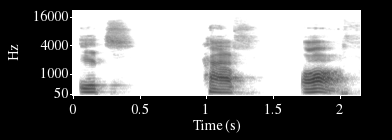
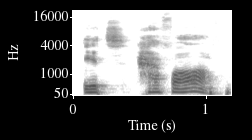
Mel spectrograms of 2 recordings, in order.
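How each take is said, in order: First: "It's... half... off", a pause between words; deliberate, broken-up "It's half off"; word-by-word repeat. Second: "half off" drawn out a little; slow reveal on "half off"; drawn-out announcement. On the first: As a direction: repeat "half off" slowly, spacing each word. Wife repeats answer word by word. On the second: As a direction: announce "half off" as one slow, unbroken phrase. Wife first announces the discount. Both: Acted.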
